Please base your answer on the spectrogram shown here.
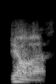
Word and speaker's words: Geloff: Did I pronounce that right? Geloff. Geloff, who's the CFO and COO at Starion Bank in the greater Bismarck area.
